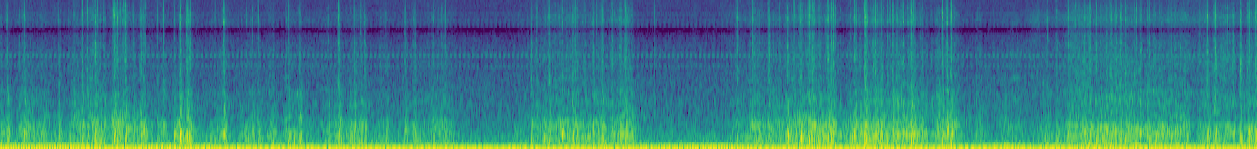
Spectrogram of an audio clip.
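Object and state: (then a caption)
Bamboo slat mat. Long pink nails on both hands scratch and tap rapidly along the thin slats of a flat bamboo mat bound with black thread. The result is a steady, dense patter of dry clicks and scratchy rustles with a low, muffled body. The level stays even throughout, with no pauses.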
